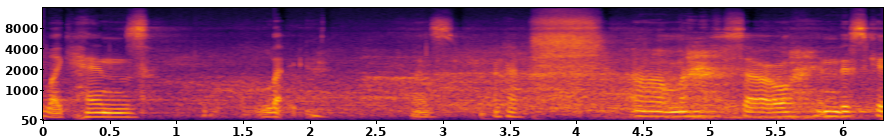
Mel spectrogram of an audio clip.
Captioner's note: audience laughing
